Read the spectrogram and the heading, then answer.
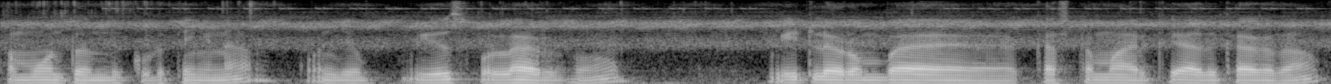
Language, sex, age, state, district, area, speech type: Tamil, male, 18-30, Tamil Nadu, Dharmapuri, rural, spontaneous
